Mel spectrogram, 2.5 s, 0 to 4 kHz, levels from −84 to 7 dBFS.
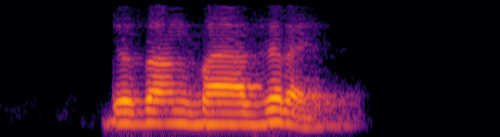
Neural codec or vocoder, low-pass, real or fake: codec, 24 kHz, 0.9 kbps, WavTokenizer, medium speech release version 2; 3.6 kHz; fake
